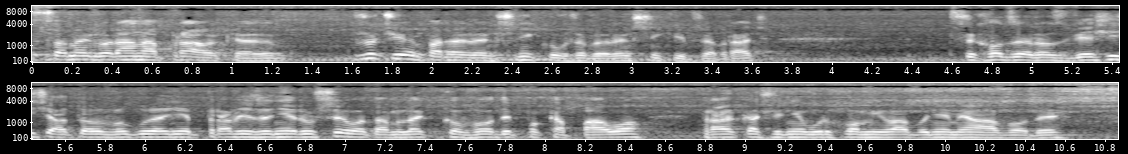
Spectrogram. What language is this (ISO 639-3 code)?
pol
